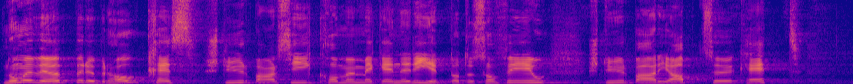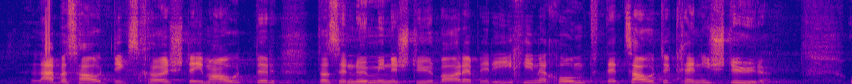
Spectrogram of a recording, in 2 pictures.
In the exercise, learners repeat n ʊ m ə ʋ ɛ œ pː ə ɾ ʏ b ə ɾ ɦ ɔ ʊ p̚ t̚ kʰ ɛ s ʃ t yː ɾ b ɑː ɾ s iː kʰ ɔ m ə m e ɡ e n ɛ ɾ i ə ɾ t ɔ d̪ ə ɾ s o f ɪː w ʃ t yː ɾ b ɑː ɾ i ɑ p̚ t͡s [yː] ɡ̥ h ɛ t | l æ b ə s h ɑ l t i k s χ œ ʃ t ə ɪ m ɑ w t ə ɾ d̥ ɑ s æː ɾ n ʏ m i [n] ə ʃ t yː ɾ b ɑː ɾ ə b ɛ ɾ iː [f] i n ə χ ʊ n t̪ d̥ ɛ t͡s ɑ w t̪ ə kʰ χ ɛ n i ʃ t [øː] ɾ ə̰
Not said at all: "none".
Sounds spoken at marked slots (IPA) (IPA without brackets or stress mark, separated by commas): øː, n, χ, yː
